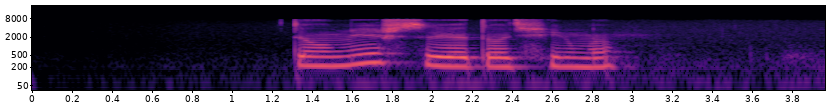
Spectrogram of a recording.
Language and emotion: Russian, neutral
